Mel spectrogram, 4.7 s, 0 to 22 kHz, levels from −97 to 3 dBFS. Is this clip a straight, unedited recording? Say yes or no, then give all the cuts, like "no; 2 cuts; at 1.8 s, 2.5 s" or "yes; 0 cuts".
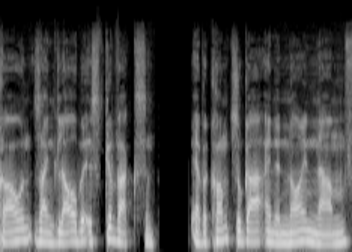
yes; 0 cuts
